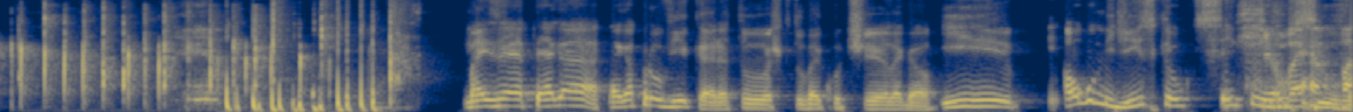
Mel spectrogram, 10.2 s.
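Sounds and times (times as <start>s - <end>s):
sharp hand claps: 0.0s - 3.2s
speech: 1.4s - 2.0s, 3.5s - 10.1s.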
